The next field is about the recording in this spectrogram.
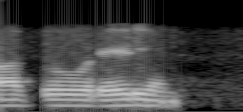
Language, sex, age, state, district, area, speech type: Telugu, male, 18-30, Telangana, Jangaon, urban, conversation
